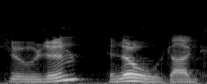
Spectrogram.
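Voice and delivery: loud, booming God voice; a lightly voiced movie God, loud; deep God voice. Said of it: "he probably talked lower".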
